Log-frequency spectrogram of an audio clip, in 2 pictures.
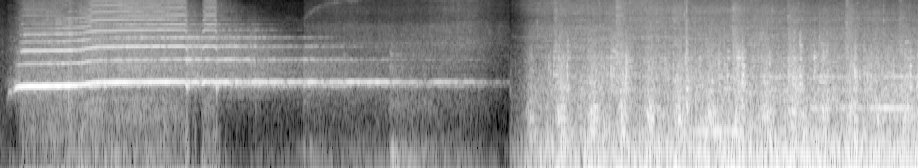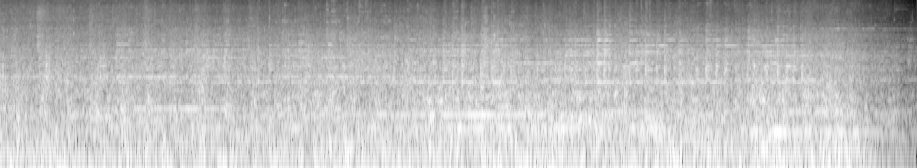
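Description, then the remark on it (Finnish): A steam whistle sounds a long, harmonic blast for a few seconds, then gives way to the loud, steady rumble and clatter of a train rolling along the rails. “Liikennettä höyrykone nopeutti rautateiden myötä ja helpotti ihmisten ja tavaroiden siirtämistä paikasta toiseen.”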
